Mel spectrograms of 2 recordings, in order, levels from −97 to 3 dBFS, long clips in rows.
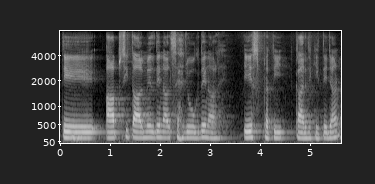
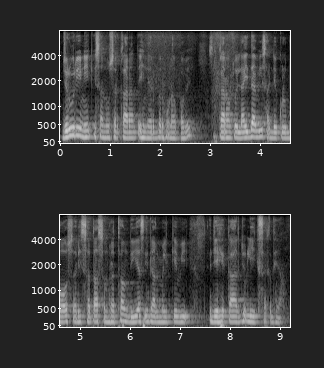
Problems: background sounds at intervals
